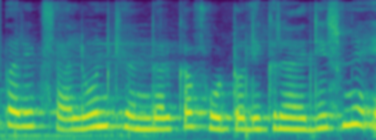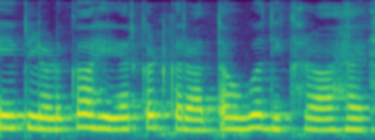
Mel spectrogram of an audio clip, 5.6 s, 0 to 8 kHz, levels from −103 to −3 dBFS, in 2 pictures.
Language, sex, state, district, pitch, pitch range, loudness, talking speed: Hindi, female, Bihar, Lakhisarai, 250 Hz, 240-275 Hz, -13 LUFS, 190 wpm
